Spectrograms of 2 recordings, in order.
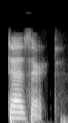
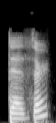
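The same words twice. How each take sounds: First: The stress is on the first syllable. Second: The stress is on the last syllable. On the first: "That's on the first syllable" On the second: "That's on the last syllable"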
